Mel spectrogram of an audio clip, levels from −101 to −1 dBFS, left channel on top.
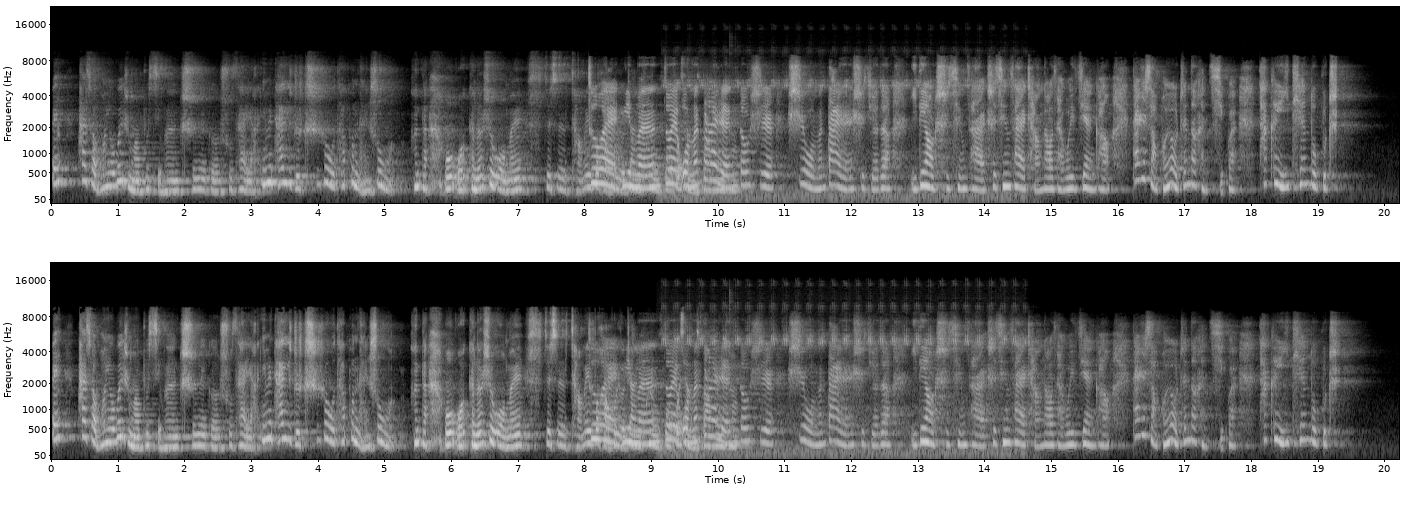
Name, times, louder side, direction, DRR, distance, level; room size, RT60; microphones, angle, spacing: voice 1, 0.0-10.3, right 3 dB, 60° right, 12 dB, 1.2 m, -29 dB
voice 2, 8.0-19.3, left 2 dB, 20° left, 11 dB, 1.0 m, -30 dB
sound 1, 9.1-14.6, right 4 dB, 30° right, 2.2 m, -43 dB
24.0 x 22.0 x 7.2 m, 1.0 s
head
